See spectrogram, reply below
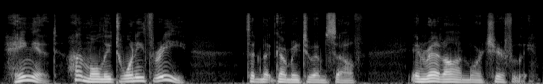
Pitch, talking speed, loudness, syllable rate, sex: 125 Hz, 165 wpm, -17 LUFS, 5.8 syllables/s, male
